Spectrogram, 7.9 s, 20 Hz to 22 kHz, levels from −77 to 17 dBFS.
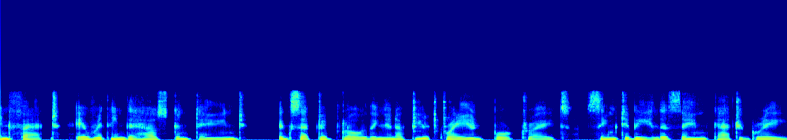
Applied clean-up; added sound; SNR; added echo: neural diffusion model UNIVERSE++.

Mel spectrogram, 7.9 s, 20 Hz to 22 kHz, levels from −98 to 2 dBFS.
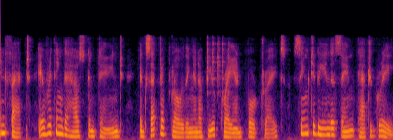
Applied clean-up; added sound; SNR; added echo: neural mask model DeepFilterNet 3.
